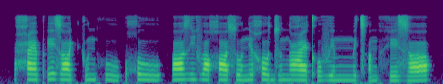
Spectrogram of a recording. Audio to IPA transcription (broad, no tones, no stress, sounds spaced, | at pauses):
ħ æ pʼ e z ɒ t͡ʃʼ u n h u | χ u | ɒ z i v ɒ χ ɒ s o n i χ o d͡z u n ʕ æ kʼ o v e mː e t͡sʼ ɒ n h e z ɒ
